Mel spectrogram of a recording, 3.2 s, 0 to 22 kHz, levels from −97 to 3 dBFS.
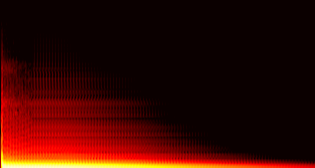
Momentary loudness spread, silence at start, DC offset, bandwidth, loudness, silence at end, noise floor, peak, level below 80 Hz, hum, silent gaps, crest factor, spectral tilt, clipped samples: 20 LU; 0 s; under 0.1%; 0.4 kHz; -15 LUFS; 1.35 s; -58 dBFS; 0 dBFS; -10 dBFS; none; none; 10 dB; -13.5 dB/octave; under 0.1%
